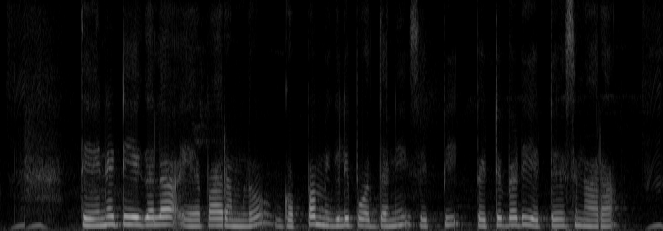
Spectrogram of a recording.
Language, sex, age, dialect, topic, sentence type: Telugu, female, 41-45, Utterandhra, agriculture, statement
